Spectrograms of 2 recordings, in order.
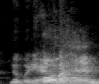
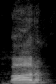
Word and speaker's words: Bonham: Is that how you say that, dude? Bonaham, or am I saying it wrong? No, there's no. It should be Bonaham. Bonham.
